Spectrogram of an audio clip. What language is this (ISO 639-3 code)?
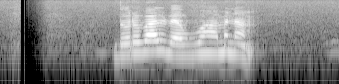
sin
